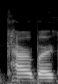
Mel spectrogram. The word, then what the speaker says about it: Carabao: Well, obviously, the EPL doesn't happen midweek, but there was the Carabao Cup. Is that how you pronounce it? – Yes, yeah.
